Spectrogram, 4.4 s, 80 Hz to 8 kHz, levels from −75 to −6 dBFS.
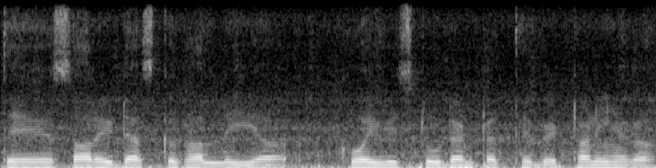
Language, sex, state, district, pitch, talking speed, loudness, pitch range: Punjabi, male, Punjab, Kapurthala, 130 Hz, 165 wpm, -16 LUFS, 125-130 Hz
